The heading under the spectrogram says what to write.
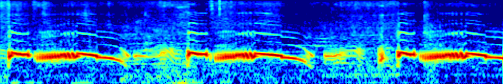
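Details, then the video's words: Albino Barbary dove, white plumage, in lively full song with neighbouring spotted and zebra doves answering; three cycles of a short clipped coo followed by a long purring coo that falls away, with quieter quavering coos between. "SUARA BURUNG PUTER PUTIH ALBINO FULL GACOR - Sekali bunyi tekukur perkutut disekitarnya ikut nyaut"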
